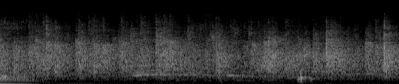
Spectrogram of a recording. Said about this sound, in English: Hey, give him a hand clap of praise on that one.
